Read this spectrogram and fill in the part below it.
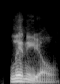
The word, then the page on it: lineal: American English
